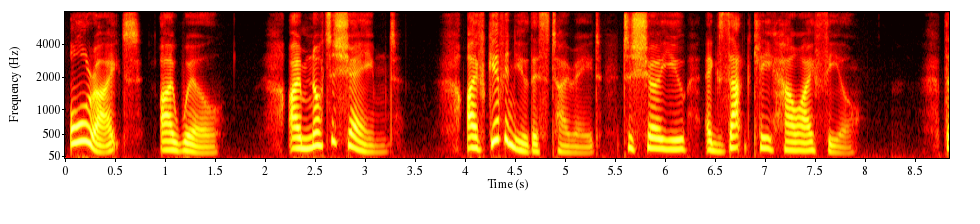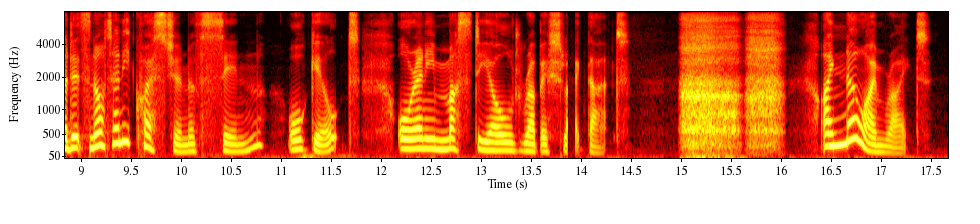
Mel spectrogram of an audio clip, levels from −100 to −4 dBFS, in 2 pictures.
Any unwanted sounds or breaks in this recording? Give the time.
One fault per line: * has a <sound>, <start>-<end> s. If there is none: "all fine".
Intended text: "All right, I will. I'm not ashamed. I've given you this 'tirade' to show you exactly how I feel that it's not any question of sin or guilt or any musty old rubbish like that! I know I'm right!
* has a dropout, 13.9-13.9 s
* has a breath, 15.0-16.1 s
